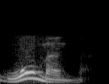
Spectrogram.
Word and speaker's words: woman: But if I spell it W-O-M-B-A-N, womb ban, you see that's not the correct pronunciation based on what W-O-M-B says. W-O-M-B says womb. Okay, so then W-O-M-B-A-N would be woman. Would be woman. So what is the essence of woman? The womb. But what's the? That's the secret. Wherever there's a silent letter, there's a secret.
